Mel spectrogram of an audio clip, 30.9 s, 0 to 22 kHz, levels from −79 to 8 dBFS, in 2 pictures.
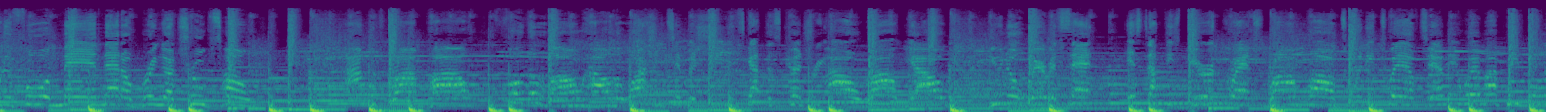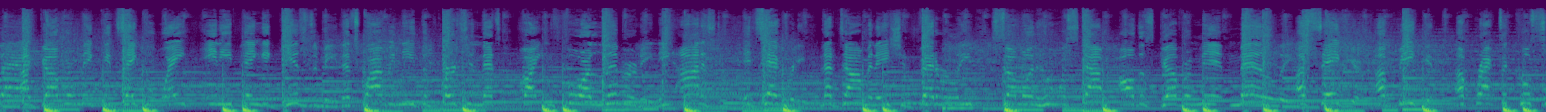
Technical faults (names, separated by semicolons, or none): repeated buffer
